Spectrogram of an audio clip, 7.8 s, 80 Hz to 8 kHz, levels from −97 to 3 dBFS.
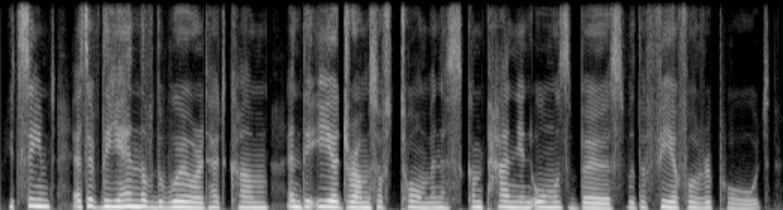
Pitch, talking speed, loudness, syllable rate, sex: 200 Hz, 200 wpm, -17 LUFS, 4.4 syllables/s, female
